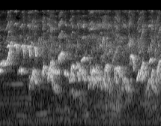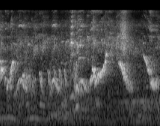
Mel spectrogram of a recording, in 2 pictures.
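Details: White-rumped shama in energetic performance, fast trilled and rattling phrases of rapid repeated notes alternating with steep whistled slurs, some lower warbling from other birds in the background.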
